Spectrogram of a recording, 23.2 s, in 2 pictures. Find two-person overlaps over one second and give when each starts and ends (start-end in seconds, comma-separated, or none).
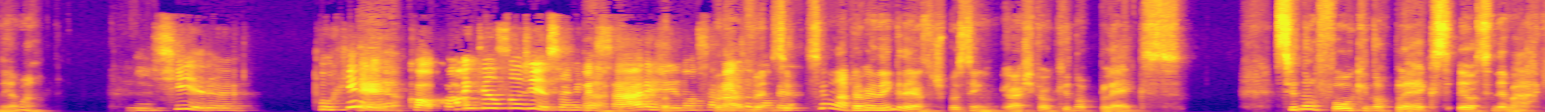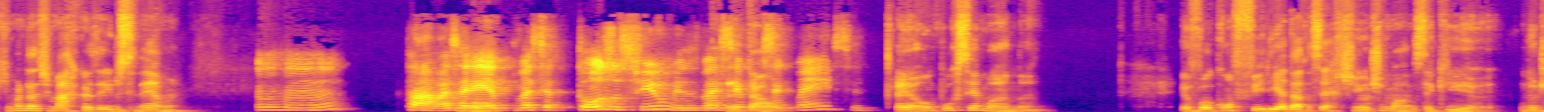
4.3-6.2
